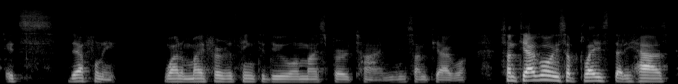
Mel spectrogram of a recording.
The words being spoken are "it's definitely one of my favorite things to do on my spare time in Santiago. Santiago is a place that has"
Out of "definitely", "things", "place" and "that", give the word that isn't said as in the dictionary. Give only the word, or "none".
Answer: things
